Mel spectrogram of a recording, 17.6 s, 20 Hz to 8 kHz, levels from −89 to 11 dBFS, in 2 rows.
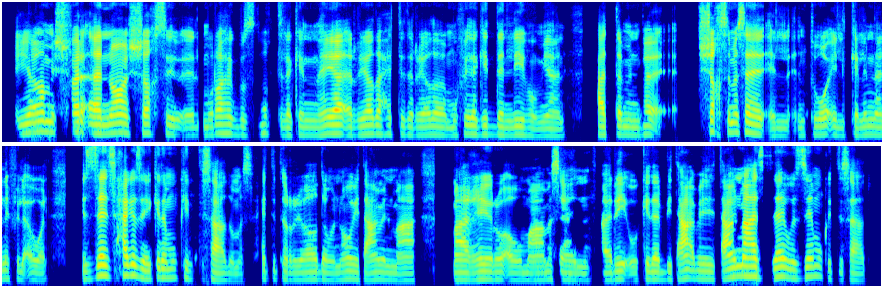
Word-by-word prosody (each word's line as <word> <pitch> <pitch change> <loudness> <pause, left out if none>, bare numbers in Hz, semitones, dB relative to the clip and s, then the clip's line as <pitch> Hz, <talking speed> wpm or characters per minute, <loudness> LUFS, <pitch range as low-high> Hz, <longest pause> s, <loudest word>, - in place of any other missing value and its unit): هي 145 +4 0
آه 170 +2 +3
مش 170 -2 0
فارقة 170 -4 +6
نوع 155 +3 +4
الشخص 150 0 +3
أ - - -2 0.3
المُراهق 145 +4 -2
بالضبط، 125 +3 -4
لكن 120 0 -7
هي 145 +2 +6
الرياضة 135 +3 -1
حتّة 135 -1 -10
الرياضة 125 +1 -4
مفيدة 120 +4 -5
جدًا 130 -1 -3
ليهم 120 -2 -4
يعني. 110 0 -5 0.3
حتّى 125 +1 0
من 125 -1 -8
ب 135 0 +1 0.4
الشخص - - +5
مثلًا 165 -2 +5
الإنطوائي 115 +2 -5
اللي 120 - -8
اتكلّمنا 125 +2 -6
عليه 125 +1 -4
في - - -16
الأول، 110 -3 -7 0.4
إزاي 170 +10 +7
س - - +4
حاجة 180 0 +5
زي 140 -7 -2
كده 140 +3 -2
ممكن 140 -1 -9
تساعده 105 -3 -1
مثلًا؟ 100 0 -8
حتّة 125 0 -9
الرياضة 115 0 -5
وإن 105 0 -11
هو 125 +1 -4
يتعامل 115 -1 -3
مع 105 0 -2 0.4
مع 110 0 +3
غيره 120 +2 0
أو 110 0 -5
مع 110 0 -3
مثلًا 110 -1 0 0.3
فريق 115 +4 -1
وكده 120 +3 -1
بيتع 115 +2 +1
بيتعامل 125 +4 0
معاها 165 -1 +9
إزاي 155 +1 +1
وإزاي 145 +2 -1
ممكن 165 -1 -11
تساعده؟ - - -5
125 Hz, 195 wpm, -27 LUFS, 115-140 Hz, 0.4 s, معاها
